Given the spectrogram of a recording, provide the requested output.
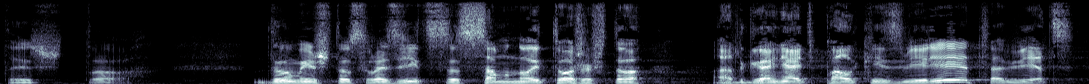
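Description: A man's voice: mid-range voice, expressive, drawn-out words, big-room sound, exaggerated voice. A man doing a growling, scornful giant. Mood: scornful roar. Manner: growling, loud and mocking.

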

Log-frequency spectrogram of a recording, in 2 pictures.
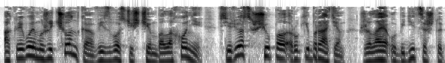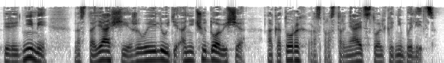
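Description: A man reading a story aloud in a calm, even audiobook narration. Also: mid-range voice, normal speed, no echo.

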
